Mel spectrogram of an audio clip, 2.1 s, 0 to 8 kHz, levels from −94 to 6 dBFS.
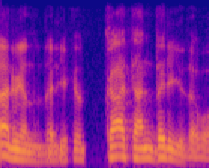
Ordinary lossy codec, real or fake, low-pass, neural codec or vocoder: Opus, 24 kbps; real; 7.2 kHz; none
